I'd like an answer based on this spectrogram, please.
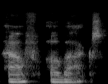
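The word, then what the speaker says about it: f(x): parentheses in an x this is pronounced f of x or a function of x f of x and y can be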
